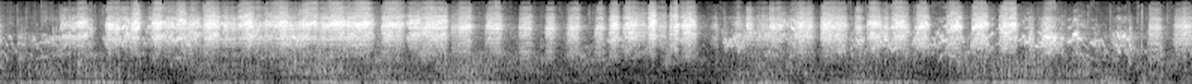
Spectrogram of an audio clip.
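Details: Australian budgies chattering in an aviary colony: a continuous rasping, scratchy wash of high chirps that briefly dips near the middle before resuming.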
